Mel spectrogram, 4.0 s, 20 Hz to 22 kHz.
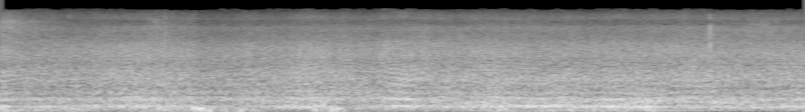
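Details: Honey bees in flight at a hive entrance on a sunny February day, filmed up close with a GoPro Hero 7 Black; a dense, steady low hum with shifting pitched drones as bees pass near, a few soft bumps.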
